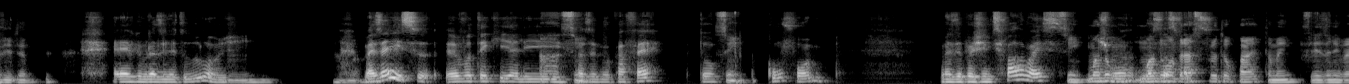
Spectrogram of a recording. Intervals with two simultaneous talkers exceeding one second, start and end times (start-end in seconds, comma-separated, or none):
10.5-12.2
